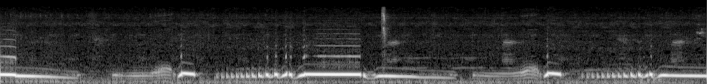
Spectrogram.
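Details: A puter pelung dove coos at night. Descending long coos give way to brief sharp notes, then a pulsing roll that builds into a sustained even tone, repeated across the stretch.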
